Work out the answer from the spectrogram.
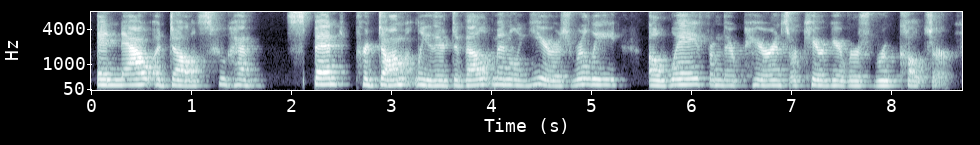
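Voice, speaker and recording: In an echoey, roomy recording, a webinar presenter lays out an explanation step by step, tossing in rhetorical questions and short nods to participants. The woman's mid-range voice stays level at a normal speed, with hardly any pauses.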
